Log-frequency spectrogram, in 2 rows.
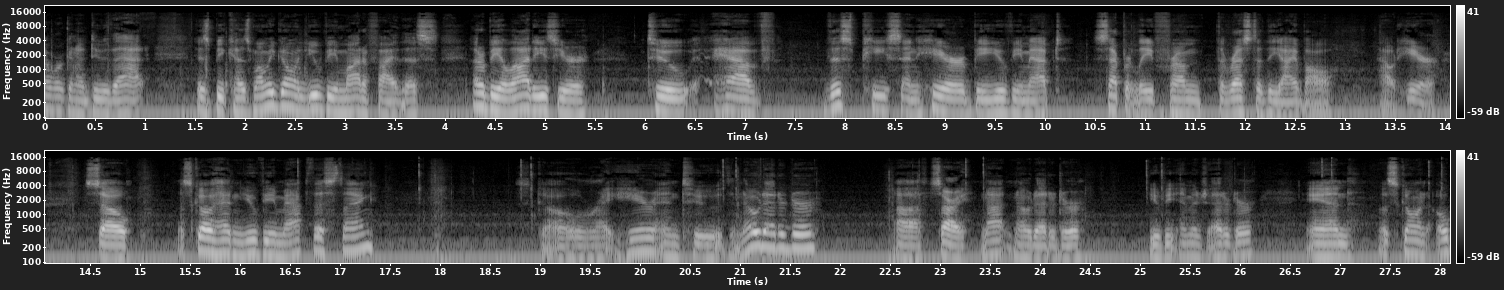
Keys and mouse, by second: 16.7 middle click, 16.9 click, 17.2 middle click, 17.5 click, 17.6 middle click, 18.1 middle click, 18.2-28.1 drag.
